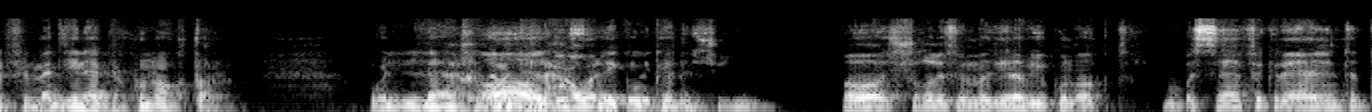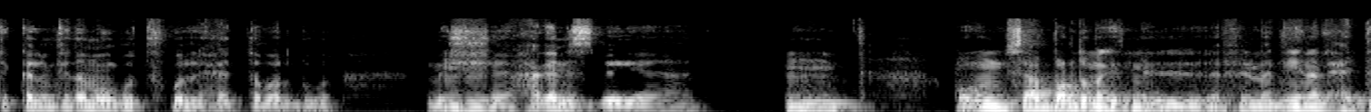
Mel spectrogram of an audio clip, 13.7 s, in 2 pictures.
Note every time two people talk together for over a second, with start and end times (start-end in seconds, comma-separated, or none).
2.3-3.6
